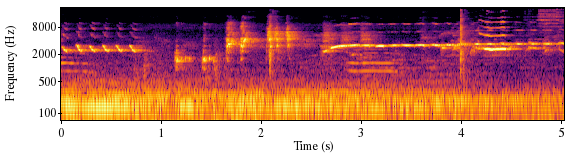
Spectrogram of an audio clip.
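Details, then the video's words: Contest-ready white-rumped shama singing a string of quick repeated notes, a few sharp clicks, then a long clear sustained whistle, over a low background hum. "burung murai gacor"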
